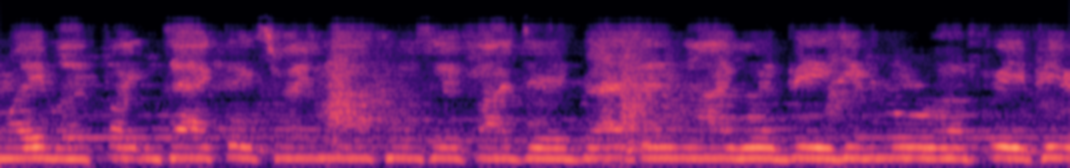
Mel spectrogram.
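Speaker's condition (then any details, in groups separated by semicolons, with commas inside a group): Brain injury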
